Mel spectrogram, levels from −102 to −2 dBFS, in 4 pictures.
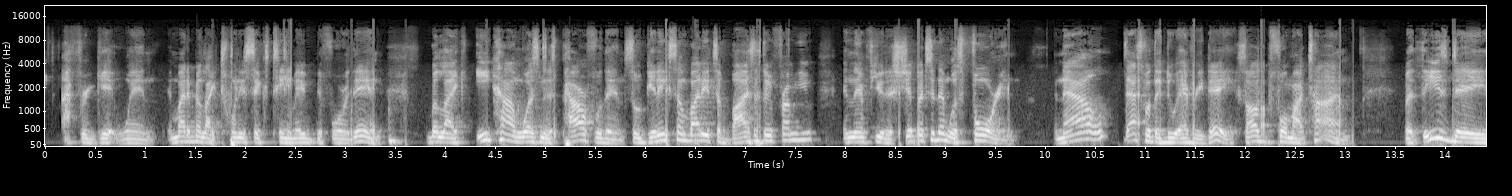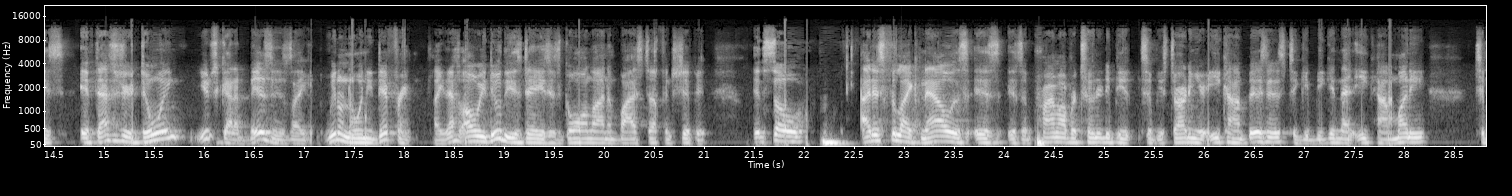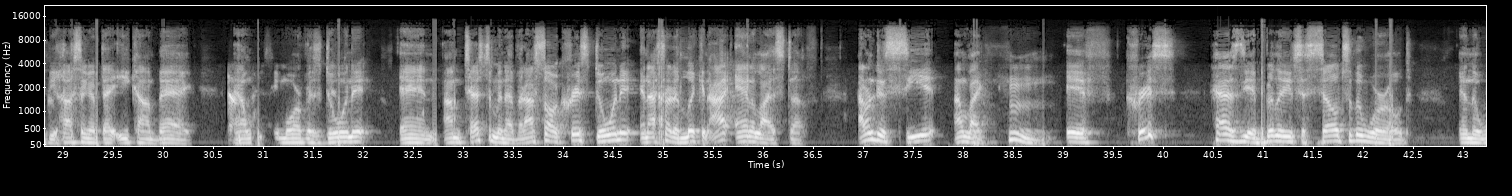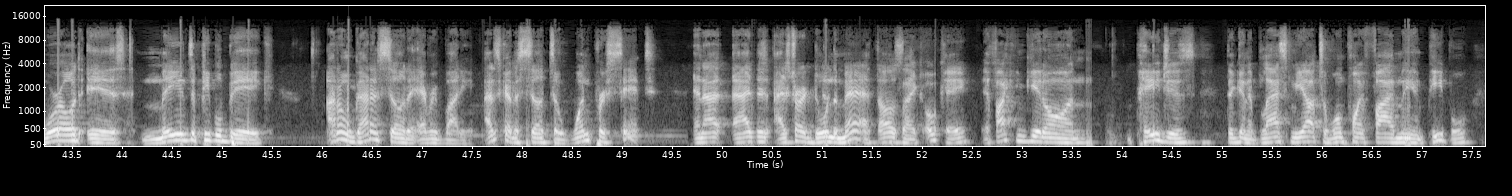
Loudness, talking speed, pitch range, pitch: -14 LUFS, 225 wpm, 110-145 Hz, 125 Hz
